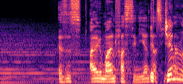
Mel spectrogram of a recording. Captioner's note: speaking in German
